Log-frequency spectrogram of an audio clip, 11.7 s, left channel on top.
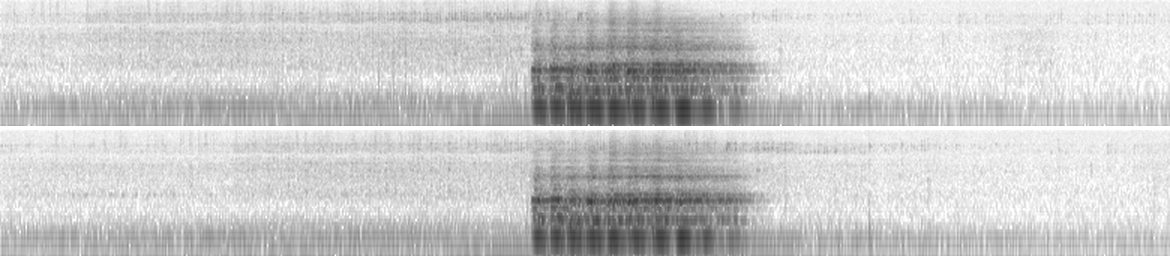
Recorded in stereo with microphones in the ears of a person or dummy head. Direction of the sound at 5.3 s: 75° left (ahead or behind).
